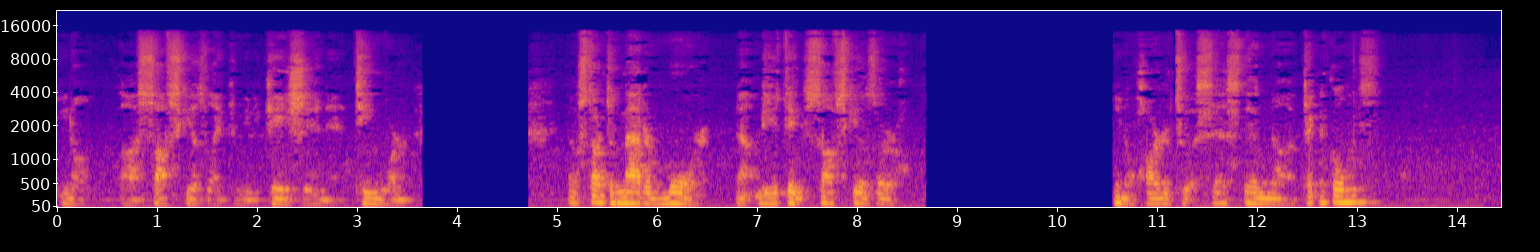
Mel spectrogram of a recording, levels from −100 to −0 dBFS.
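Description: At 3.65 s the speech drops into dead silence until 4.72 s, then picks up exactly where it left off, with nothing skipped. The same happens again from 8.68 s to 10.56 s, a longer gap. Each pause is a rebuffering stall: the player used up its downloaded audio and waited for more to arrive. No sound is lost, but the stalls add 1.07 s and 1.88 s to the running time.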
